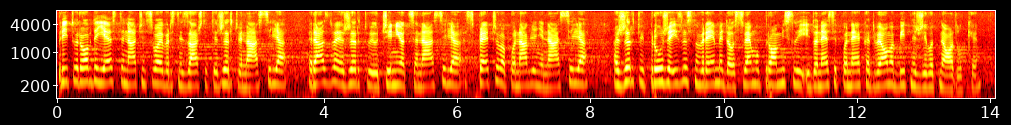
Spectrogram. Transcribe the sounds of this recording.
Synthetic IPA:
pɾiːt̪ʋoɾoːʋd̪ejest̪enaːt͡ʃinsʋo̞jeʋr̩snezaːʃt̪it̪e̞ʒər̩t̪ʋenaːsiʎa | ɾazd̪ʋajaʒ̩r̩t̪ʋuiut͡ʃinio̞t̪se̞naːsiʎaspɾet͡ʃaʋapo̞naːʋʎaɲe̞naːsiʎa | aʒər̩t̪ʋipɾuːʒaizʋe̞snoʋɾeːme̞d̪aosʋe̞mupɾo̞misliʔid̪o̞nesepo̞nekad̪ʋeomabit̪ne̞ʒiʋo̞t̪ne̞o̞d̪lˠukʰe̞

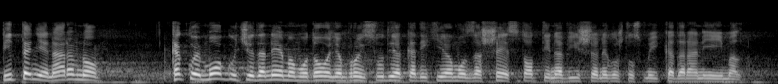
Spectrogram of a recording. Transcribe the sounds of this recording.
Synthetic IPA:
piːt̪aɲejenaːɾaʋno̞ | kako̞je̞mo̞ɡut͡ɕed̪ane̞ːmamo̞d̪o̞ʋoʎanbɾo̞ːjsud̪ijakad̪aiximamozaʂe̞ːst̪ot̪inaʋiʃeneɡo̞ʃt̪osmoikad̪aɾanije̞imali

